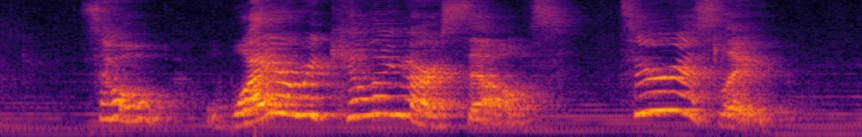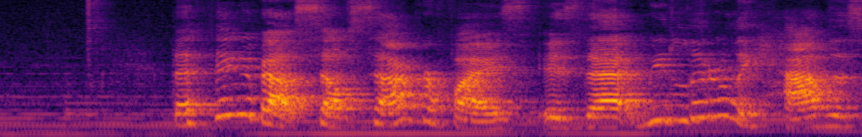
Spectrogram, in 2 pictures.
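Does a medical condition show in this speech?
No.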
